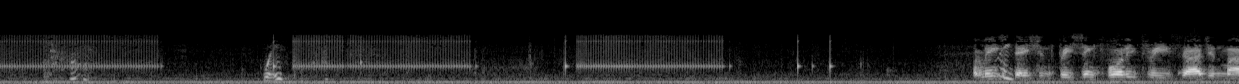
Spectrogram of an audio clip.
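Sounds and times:
telephone ringing as a call is put through to a police department: 0.0s - 1.8s, 2.9s - 4.9s, 5.6s - 7.4s
speech: 0.7s - 1.1s, 2.6s - 3.1s, 9.8s - 12.3s.

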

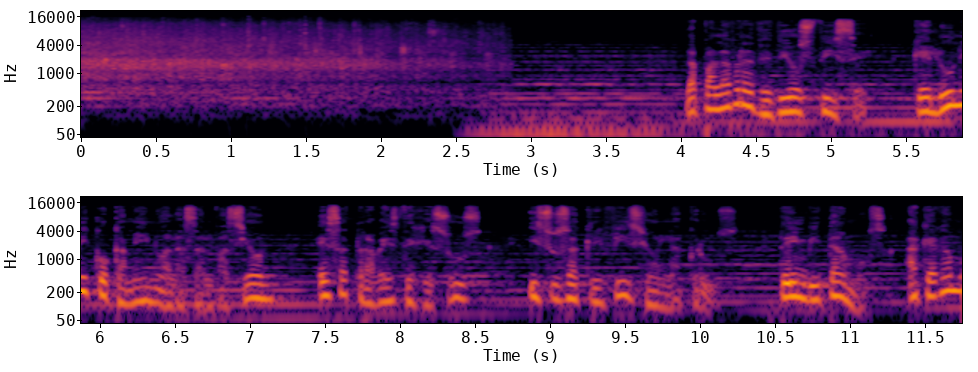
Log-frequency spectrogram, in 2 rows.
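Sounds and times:
audience applause: 0.0s - 2.9s
speech: 4.0s - 11.7s.

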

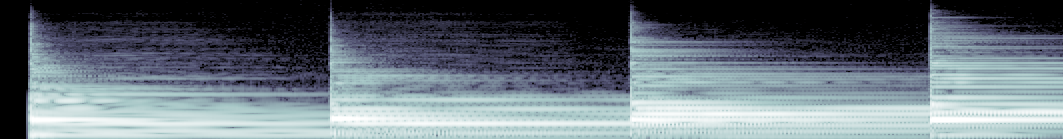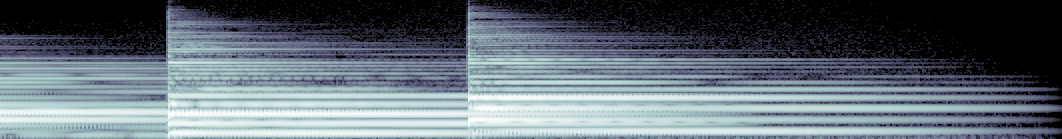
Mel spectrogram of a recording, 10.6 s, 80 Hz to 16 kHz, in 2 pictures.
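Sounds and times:
dobro strings plucked for a tuning check: 0.2s - 10.1s.

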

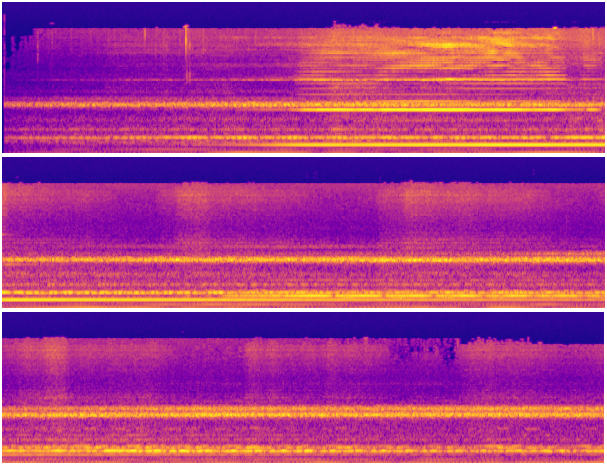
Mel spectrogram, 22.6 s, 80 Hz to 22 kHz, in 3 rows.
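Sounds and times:
bowed ice: 0.1s - 22.5s
bowed metal: 0.7s - 13.8s.

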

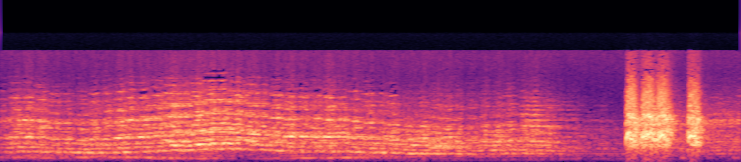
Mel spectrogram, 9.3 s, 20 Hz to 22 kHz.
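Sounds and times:
long wavering tonal cry: 0.0s - 7.4s
dog barking loudly: 7.8s - 8.9s.

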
